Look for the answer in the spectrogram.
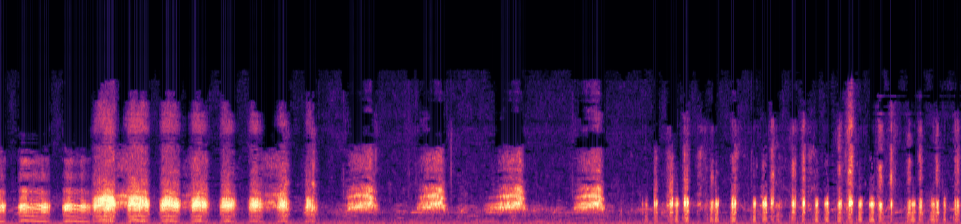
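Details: Whistling duck calls used as a hunting lure: rapid series of harsh, slightly whistled notes repeated about three times a second, ending in quick clipped chatter over a low steady hum.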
